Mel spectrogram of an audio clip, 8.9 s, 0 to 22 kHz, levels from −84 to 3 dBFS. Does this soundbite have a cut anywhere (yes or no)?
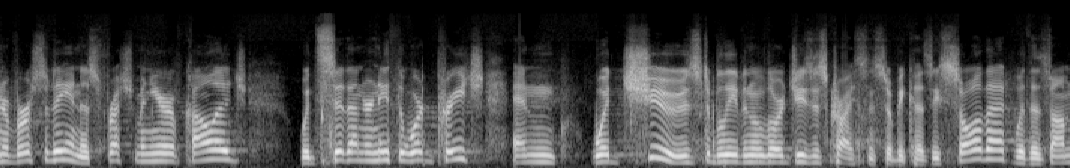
no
